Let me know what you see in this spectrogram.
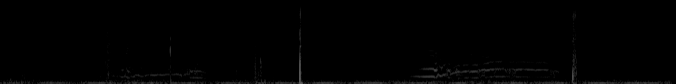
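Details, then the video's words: Sleeping pet cat, dreaming and snoring, makes two wavering, murmured mews, the second longer and more tremulous, with several sharp clicks and a faint indoor hum between them. "our cat is dreaming and snoring"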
